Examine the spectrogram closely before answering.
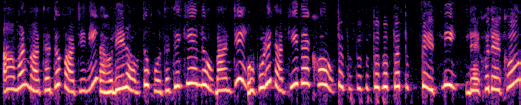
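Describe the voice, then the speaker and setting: A woman's voice: very high voice, moderate pace, a little mellow, voice pushed up. A woman voicing a timid, fretful young female bird in a cartoon, anxious and pleading. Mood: frightened.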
